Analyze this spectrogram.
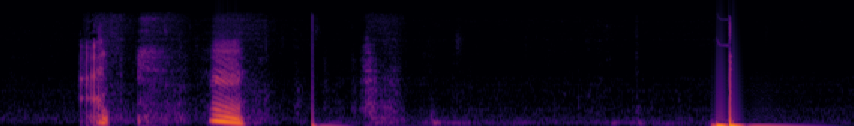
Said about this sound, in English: I hear like a keyboard clack or something, but I can't hear you.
